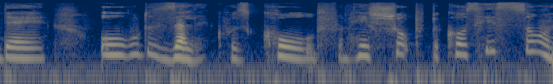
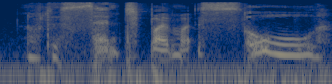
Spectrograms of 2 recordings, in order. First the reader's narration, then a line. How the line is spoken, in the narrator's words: he would gasp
